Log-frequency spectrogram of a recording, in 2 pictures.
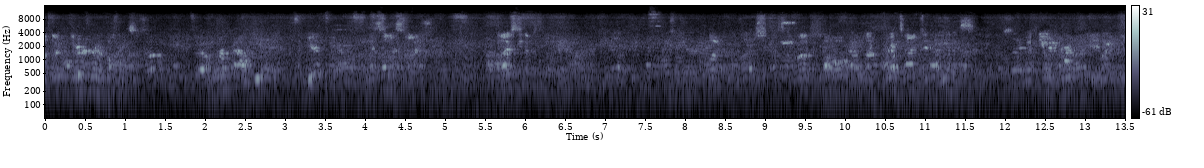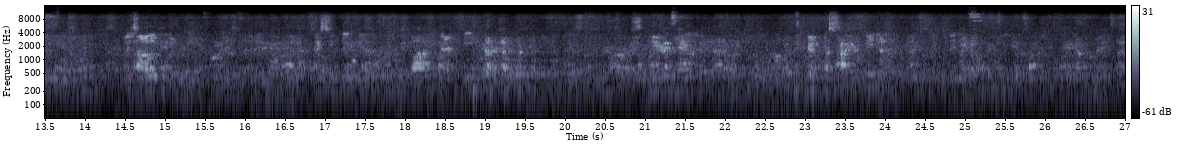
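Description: A crowd of men and women chatter and talk over one another nearby.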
